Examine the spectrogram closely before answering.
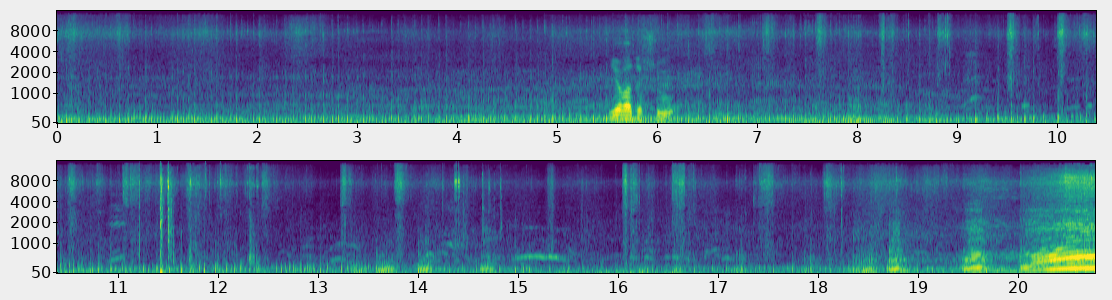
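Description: Footsteps crunch through dry leaves close by.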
